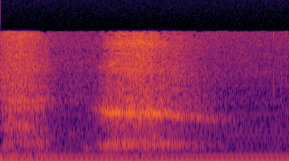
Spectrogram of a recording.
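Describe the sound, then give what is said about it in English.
One long, deep breath is drawn in after a full exhale during a guided breathing exercise. It is an airy, rushing inhalation that swells in the middle, over a faint, steady low hum. “Exhale as far as you can exhale, and then take a real deep breath in. Let's do that together.”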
